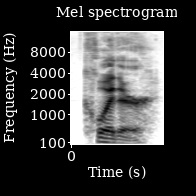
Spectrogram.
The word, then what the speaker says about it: quit her: Quit her. We don't necessarily need to say quit her. We can connect the two and say quitter, quitter.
